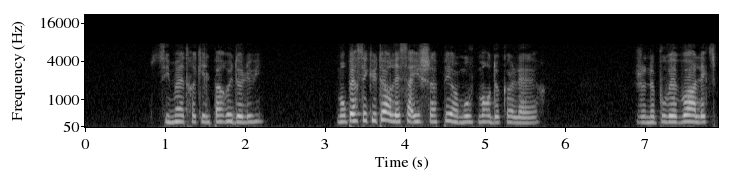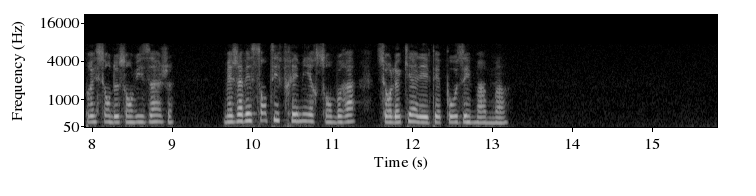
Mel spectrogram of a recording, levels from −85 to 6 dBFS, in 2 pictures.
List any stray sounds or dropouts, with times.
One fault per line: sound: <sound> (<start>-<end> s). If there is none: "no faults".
no faults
